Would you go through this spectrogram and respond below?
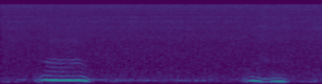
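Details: Aging house cat asleep and snoring, each breath a low, steady, nasal drone lasting about half a second, followed nearly three seconds later by a softer, wavering snore; the room is otherwise quiet.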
